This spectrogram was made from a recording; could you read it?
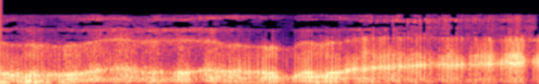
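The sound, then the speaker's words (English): A person imitates a lion's low roar, the rumbling roar from the pillar in the story of Prahlad and Nrsingadev, with a sustained, guttural rumble lasting several seconds, deep and rough, like a lion getting ready to roar, rising slightly in pitch toward the end without breaking. “So this very low kind of sound, which was coming like from the depth, the way lions gets ready to roar.”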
